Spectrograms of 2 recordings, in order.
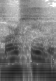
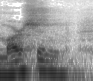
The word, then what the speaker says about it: Marcion: Marcion, I've heard it pronounced Marcion and Martian. I kind of like Martian just because it's fun, and Valentius.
